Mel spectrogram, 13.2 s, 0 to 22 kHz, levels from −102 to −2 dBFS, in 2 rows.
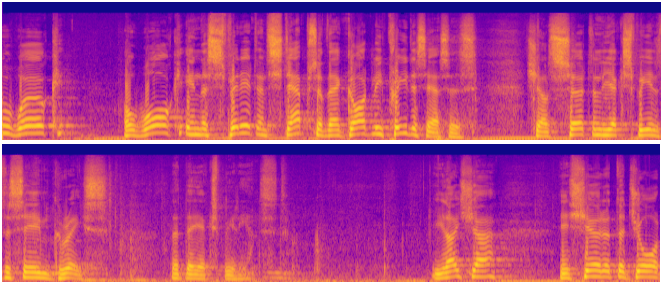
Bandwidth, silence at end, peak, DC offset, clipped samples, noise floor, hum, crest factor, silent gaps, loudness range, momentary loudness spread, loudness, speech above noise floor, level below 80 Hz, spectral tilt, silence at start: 16 kHz; 0 s; -4 dBFS; 0.5%; under 0.1%; -37 dBFS; none; 12 dB; none; 7 LU; 18 LU; -16 LUFS; 21 dB; -34 dBFS; -4.5 dB/octave; 0 s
